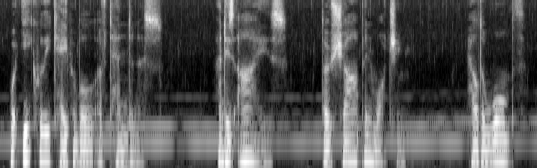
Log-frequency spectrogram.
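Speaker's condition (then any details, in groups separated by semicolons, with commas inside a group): No condition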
